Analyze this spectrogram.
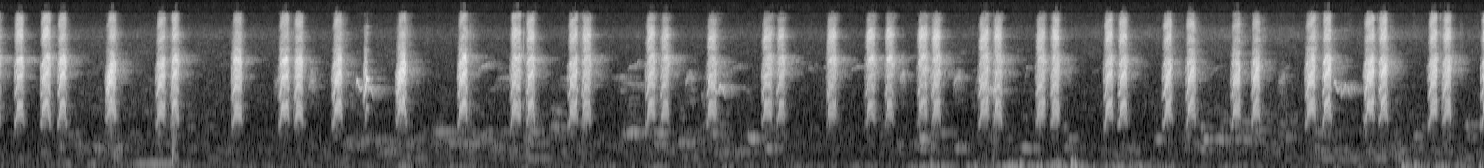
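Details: Lure recording of a very chatty sooty-headed bulbul for attracting wild birds: an unbroken run of crisp, high chirps, roughly two per second, some doubled, keeping up a busy, tightly packed rhythm throughout.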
